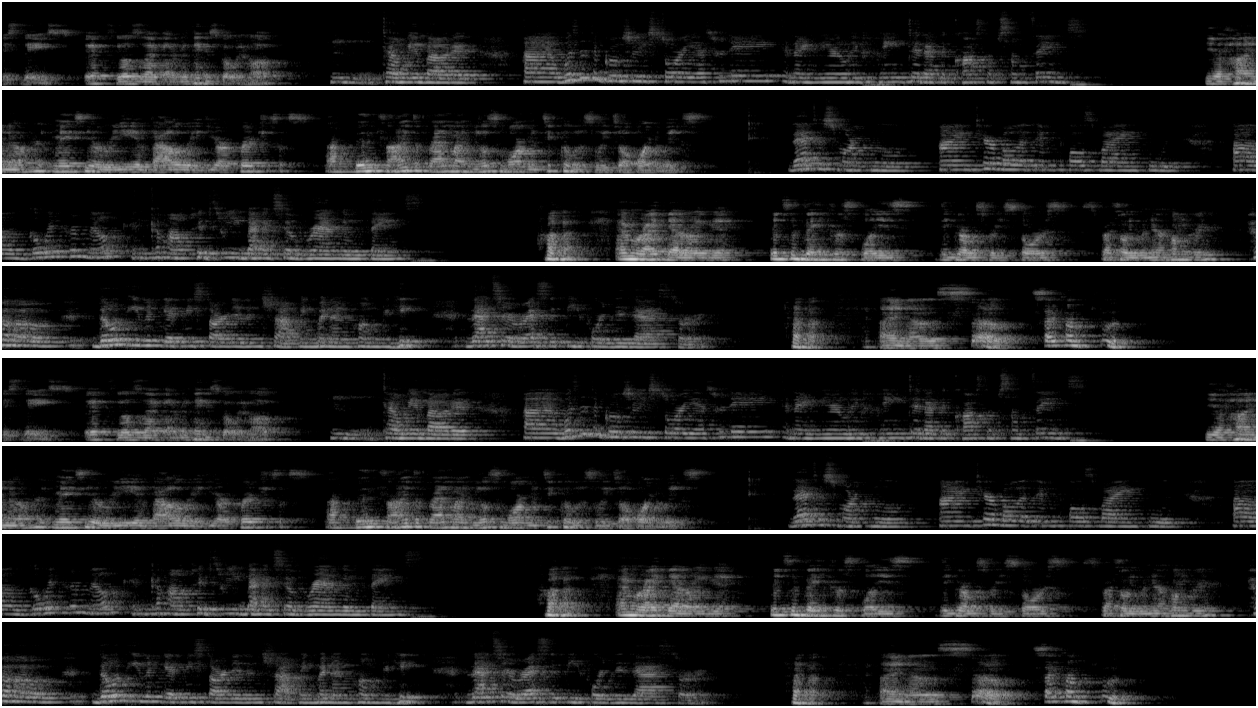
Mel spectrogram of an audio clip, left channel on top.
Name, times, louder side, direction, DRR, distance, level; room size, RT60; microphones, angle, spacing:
voice 1, 0.0-2.7 12.0-19.5 30.4-32.4 32.8-34.2 34.5-37.2 45.5-45.8 46.4-48.8, left 2 dB, 55° left, 0 dB, 1.5 m, -30 dB
voice 2, 3.3-10.8 20.4-21.6 21.9-29.2 37.5-44.7, left 1 dB, 25° left, -2 dB, 5.5 m, -35 dB
16.5 x 5.6 x 9.0 m, 0.81 s
head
